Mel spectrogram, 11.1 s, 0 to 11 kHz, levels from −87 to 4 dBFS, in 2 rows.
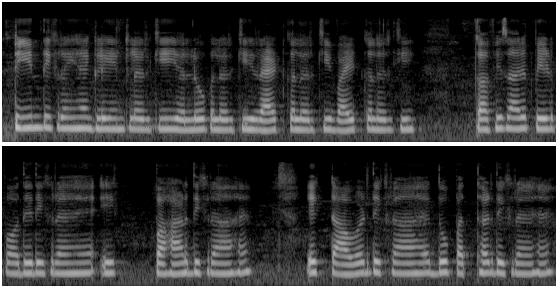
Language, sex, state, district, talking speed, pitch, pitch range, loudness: Hindi, female, Chhattisgarh, Raigarh, 200 wpm, 215 Hz, 210-220 Hz, -32 LUFS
